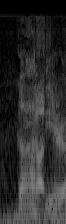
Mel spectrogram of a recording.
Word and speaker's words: Gauthier: Let me say, am I saying it right, Gauthier? Gauthier.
